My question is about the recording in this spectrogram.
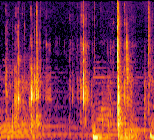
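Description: A handful of light plastic clicks and taps as the old ratchet-style chin strap hardware is worked loose on a Riddell SpeedFlex football helmet, the sharpest click near the end. Soft background music runs underneath.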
